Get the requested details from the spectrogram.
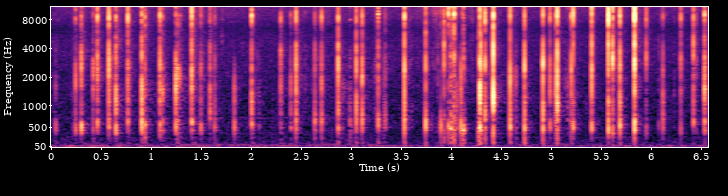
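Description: A medium, flat holographic plastic/vinyl zip travel pouch, held up, is tapped and scratched with long nails. A rapid, irregular series of short, dry, crisp clicks and taps plays over a low steady hum, with bright ticking peaks and very little ring after each hit.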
